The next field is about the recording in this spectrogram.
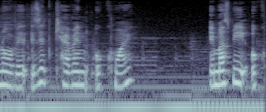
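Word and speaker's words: Aucoin: if is it kevin o'coin it must be i'm going to say it how everyone says that kevin o'quan kevin kwan it sounds a lot better than okuy like in french it's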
